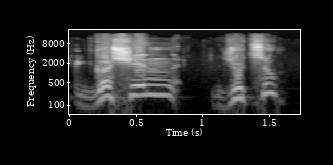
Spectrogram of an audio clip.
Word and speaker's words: Goshin Jutsu: Donc, c'est Goshin Jutsu? – Oui, oui, en plein ça. – Ah, ben je prononce bien. C'est pas pire. Je m'améliore. – Oui, c'est très bon.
